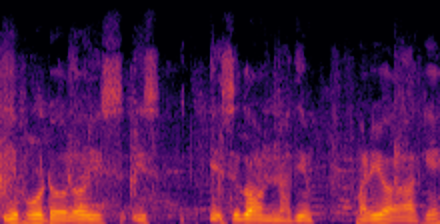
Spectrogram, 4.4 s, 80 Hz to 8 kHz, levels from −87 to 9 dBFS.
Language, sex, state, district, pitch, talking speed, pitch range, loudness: Telugu, male, Andhra Pradesh, Sri Satya Sai, 140 Hz, 135 wpm, 130-145 Hz, -19 LUFS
